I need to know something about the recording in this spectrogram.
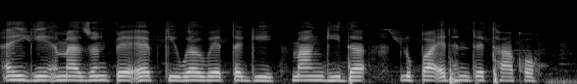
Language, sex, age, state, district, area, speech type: Manipuri, female, 45-60, Manipur, Chandel, rural, read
